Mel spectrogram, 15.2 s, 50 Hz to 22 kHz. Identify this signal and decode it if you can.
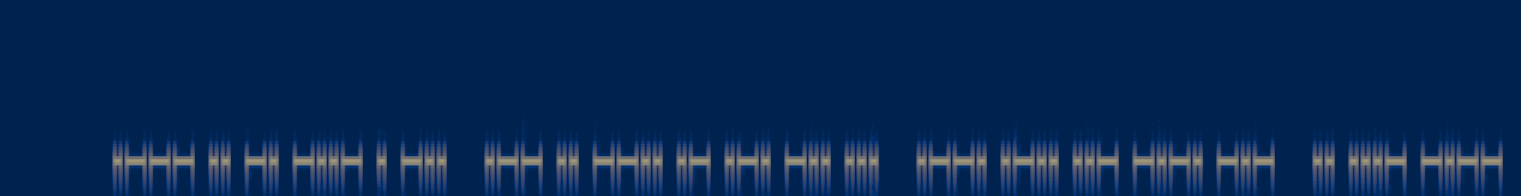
Morse code, heard as a keyed tone, about 21 wpm, 700 Hz. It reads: JINXED WIZARDS PLUCK IVY
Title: Pangram Challenge v2 - 20wpm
